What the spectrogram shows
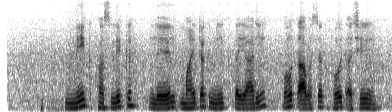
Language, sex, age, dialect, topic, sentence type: Maithili, male, 31-35, Southern/Standard, agriculture, statement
